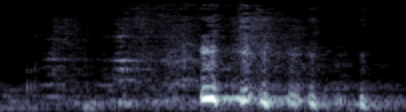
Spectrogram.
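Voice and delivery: breathy burst of laughter. Real, not acted. Preacher amused by his deathbed story, laughing. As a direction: laugh at your own anecdote.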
